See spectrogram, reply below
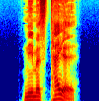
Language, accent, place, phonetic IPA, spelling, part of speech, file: German, Germany, Berlin, [ˌnɛːməst ˈtaɪ̯l], nähmest teil, verb, De-nähmest teil.ogg
- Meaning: second-person singular subjunctive II of teilnehmen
